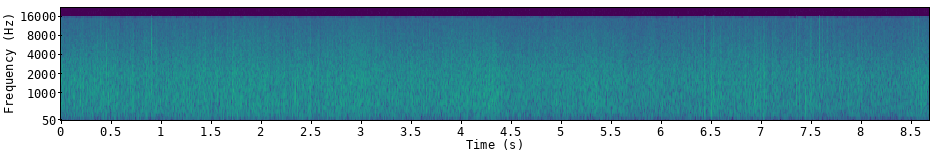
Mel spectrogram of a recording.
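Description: Steady cabin noise of a single-engine light airplane rolling out on the runway after landing, engine and propeller at low power, an even rushing sound with no distinct tone.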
